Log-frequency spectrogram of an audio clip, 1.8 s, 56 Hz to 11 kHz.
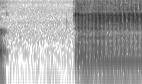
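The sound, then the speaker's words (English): A brief spoken lead-in, a short pause, then a loud, sustained buzzing raspberry as someone vocally imitates a long fart, continuing steadily without letup. “The guy farts for about 60 seconds.”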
